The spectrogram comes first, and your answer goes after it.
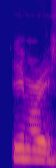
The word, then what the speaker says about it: demurrage: So salvage, average, demurrage. Yes, like mirror.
